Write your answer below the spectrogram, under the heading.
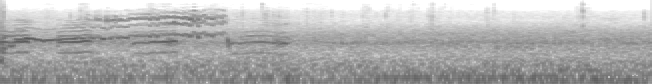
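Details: Backyard chickens in their coop give a few harsh, wavering, nasal calls during the first two seconds, rising and falling in pitch. Low ambient rumble follows.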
